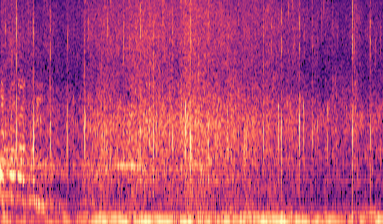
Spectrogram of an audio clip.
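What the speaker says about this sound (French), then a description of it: "on peut applaudir très fort Mathieu Poggi, Lenny Cherino, Flaubert et Va" A talk show studio audience applauds loudly and steadily for several seconds, dense clapping with some voices mixed into the crowd.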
